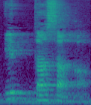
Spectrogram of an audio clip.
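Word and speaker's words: اتَّسَقَ: The sound of this is ta. So this become ittasaqa.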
